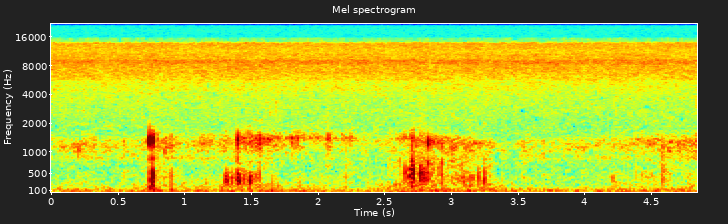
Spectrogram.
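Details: Woman's own stomach growling: soft gurgles and bubbling rumbles in short bursts; ordinary stomach growling (borborygmi) from gut movement.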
